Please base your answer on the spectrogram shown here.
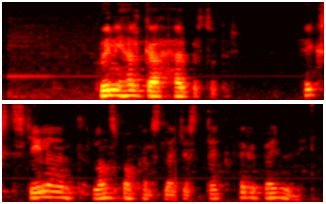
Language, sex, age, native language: Icelandic, male, 30-39, Icelandic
